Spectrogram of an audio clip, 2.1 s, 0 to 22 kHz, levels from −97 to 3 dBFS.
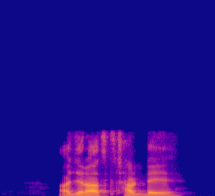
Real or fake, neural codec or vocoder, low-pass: fake; codec, 16 kHz, 6 kbps, DAC; 7.2 kHz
